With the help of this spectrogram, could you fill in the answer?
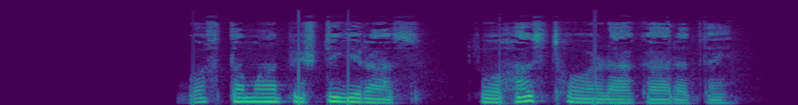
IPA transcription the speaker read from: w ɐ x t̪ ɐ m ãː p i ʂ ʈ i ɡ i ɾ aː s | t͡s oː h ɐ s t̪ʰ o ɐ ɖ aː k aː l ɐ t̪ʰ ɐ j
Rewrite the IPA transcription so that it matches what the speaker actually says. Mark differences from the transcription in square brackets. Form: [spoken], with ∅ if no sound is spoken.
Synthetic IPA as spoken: w ɐ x t̪ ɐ m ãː p i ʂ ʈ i ɡ i ɾ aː s | t͡s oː h ɐ s t̪ʰ o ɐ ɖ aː k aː [ɾ] ɐ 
